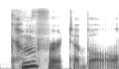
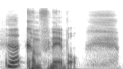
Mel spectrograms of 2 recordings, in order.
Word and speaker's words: comfortable: Comfortable. You do. That's the mistake. Comfortable. But native speakers almost always reduce it. The correct pronunciation is oakt mf.ta.bl cumf tubul p. C-U-M-F, tubul, 3 syllables.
